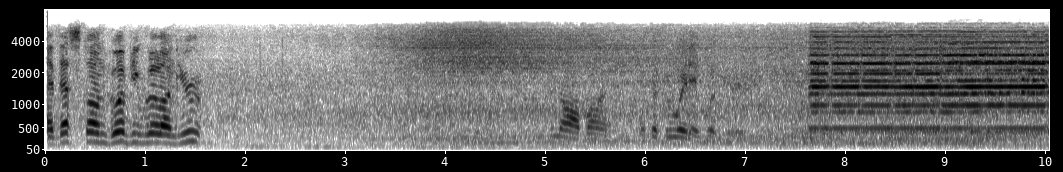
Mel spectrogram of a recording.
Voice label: men are talking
